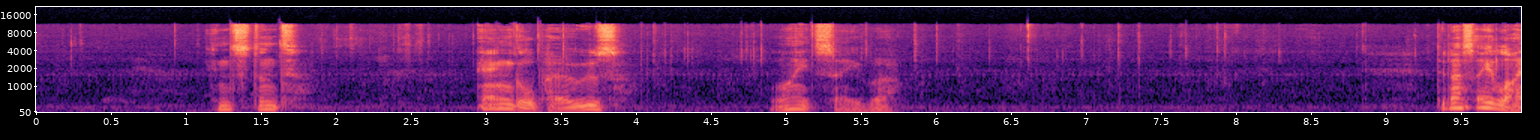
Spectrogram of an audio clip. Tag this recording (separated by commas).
Speech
